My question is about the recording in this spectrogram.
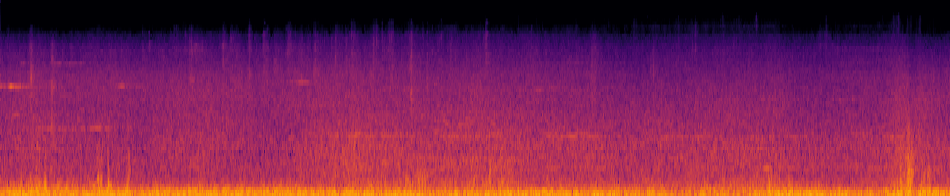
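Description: Steady road-traffic noise with a low rumble of wind on the microphone.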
